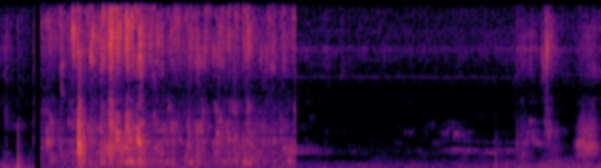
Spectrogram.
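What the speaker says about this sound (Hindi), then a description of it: "छोटी वाली बकेट उठा लेते हैं, इसमें हम पानी भर के पौधे को पानी दे देते हैं" Tap water runs into a small bucket for watering plants, a steady splashing fill that is loud at first and then drops to a quieter, thinner trickle.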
